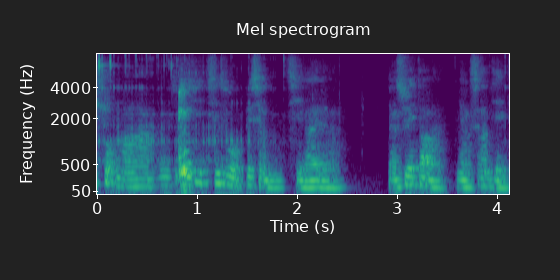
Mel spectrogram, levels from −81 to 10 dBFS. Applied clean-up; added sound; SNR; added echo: neural mask model RNNoise.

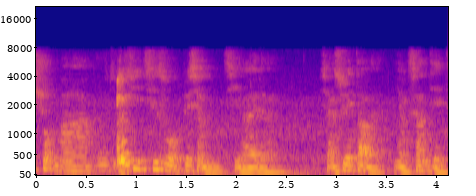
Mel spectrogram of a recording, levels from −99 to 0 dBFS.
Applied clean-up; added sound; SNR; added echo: none; none; none; none.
